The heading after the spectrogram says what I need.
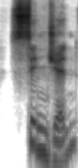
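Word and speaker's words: St John: John, but pronounced St. John, which is the way you do it.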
